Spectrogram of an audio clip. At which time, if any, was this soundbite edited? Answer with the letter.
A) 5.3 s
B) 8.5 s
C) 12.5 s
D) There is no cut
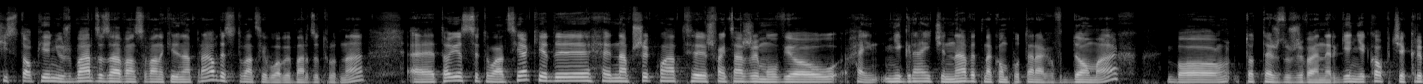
D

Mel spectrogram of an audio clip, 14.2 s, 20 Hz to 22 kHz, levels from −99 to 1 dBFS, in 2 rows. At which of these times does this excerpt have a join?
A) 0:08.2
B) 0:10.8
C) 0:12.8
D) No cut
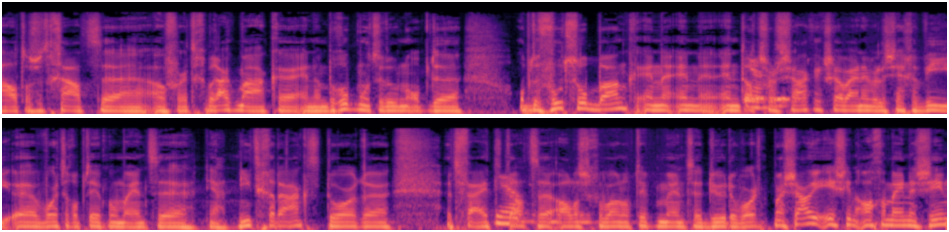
C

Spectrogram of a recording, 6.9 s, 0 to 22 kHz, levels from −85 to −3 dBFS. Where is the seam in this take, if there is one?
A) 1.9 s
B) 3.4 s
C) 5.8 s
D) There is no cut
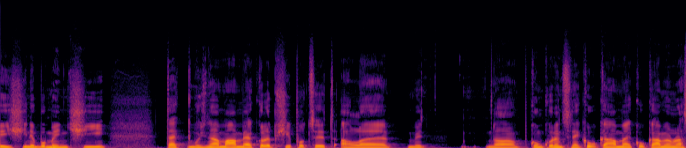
A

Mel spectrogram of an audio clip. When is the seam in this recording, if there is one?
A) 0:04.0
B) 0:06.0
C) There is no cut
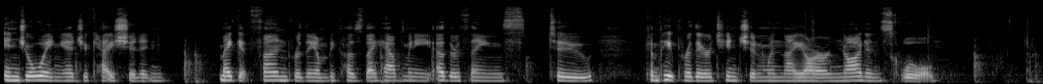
A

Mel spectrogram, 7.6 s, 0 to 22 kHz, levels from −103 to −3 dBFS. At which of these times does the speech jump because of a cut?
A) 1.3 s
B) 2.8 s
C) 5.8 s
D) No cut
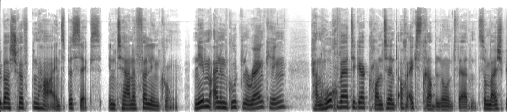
B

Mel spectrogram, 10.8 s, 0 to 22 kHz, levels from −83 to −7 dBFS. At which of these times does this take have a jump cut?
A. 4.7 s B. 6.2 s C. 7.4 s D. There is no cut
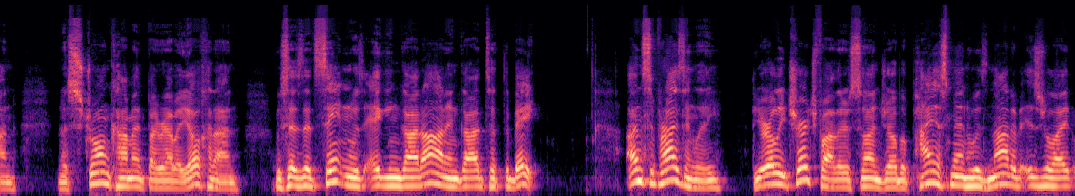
C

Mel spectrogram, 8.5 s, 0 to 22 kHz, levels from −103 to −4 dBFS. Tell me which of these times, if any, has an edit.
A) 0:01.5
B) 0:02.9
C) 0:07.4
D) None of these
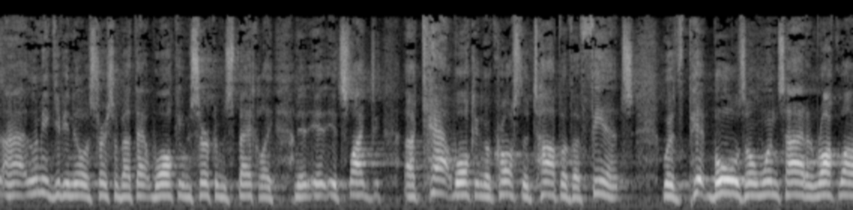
B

